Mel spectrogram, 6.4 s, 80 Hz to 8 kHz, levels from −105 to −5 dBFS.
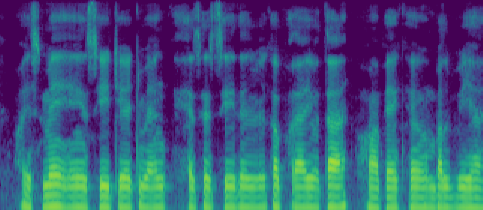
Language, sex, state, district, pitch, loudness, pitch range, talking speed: Hindi, male, Bihar, Muzaffarpur, 110 Hz, -29 LUFS, 105-110 Hz, 140 wpm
